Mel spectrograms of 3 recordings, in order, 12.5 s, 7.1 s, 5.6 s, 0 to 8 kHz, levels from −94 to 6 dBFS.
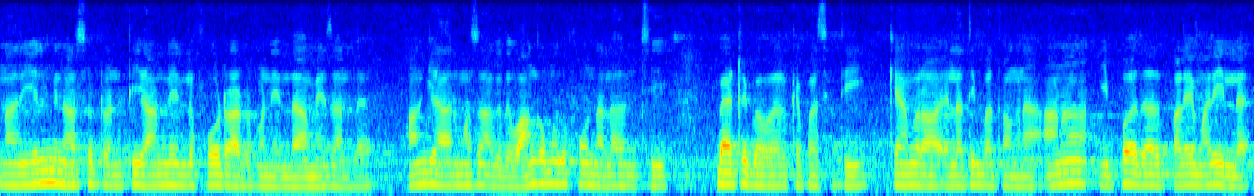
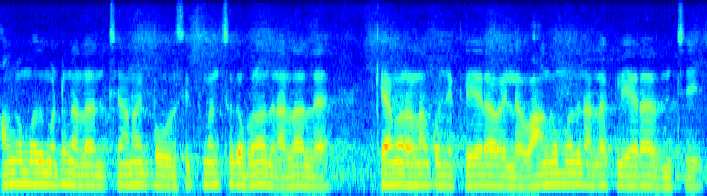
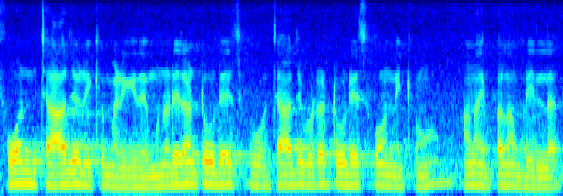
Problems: background sounds at intervals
